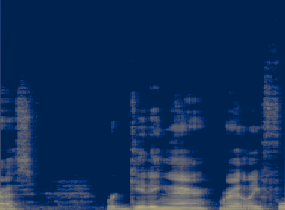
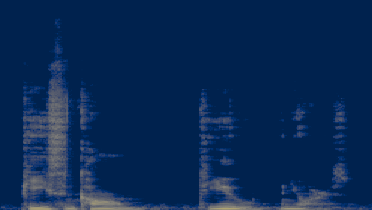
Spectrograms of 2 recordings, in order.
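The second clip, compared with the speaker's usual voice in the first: quiet, gentle, soft, hushed ASMR voice; 3 semitones lower, 4 dB quieter than usual. A streamer tries out a voice a viewer asked for, quiet voice. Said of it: "I'm trying to be quiet in a voice".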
